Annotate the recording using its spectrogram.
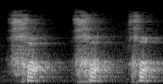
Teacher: And kha comes from upper part of the throat.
